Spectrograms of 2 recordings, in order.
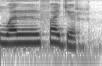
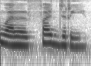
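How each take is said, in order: First: The word ends on a bare consonant. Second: The word ends with a final i vowel. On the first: The speaker calls it right. "tapi wal fajr" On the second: The speaker calls it wrong. "Bukan wal fajri"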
